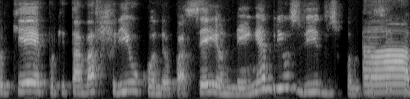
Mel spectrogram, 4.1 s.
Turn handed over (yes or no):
yes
